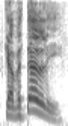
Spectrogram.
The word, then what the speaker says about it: Cavatelli: Cavatelli.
